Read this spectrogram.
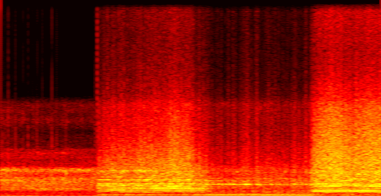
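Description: A freight locomotive roars past close by.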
